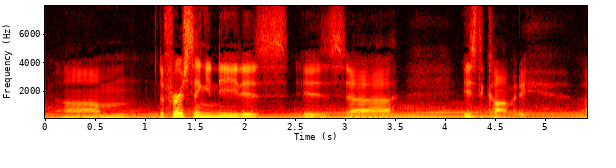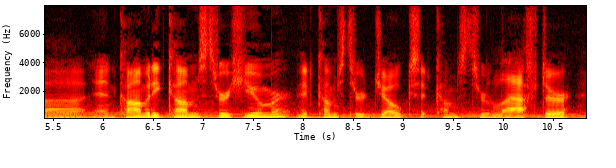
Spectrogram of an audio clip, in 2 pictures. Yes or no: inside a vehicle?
yes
